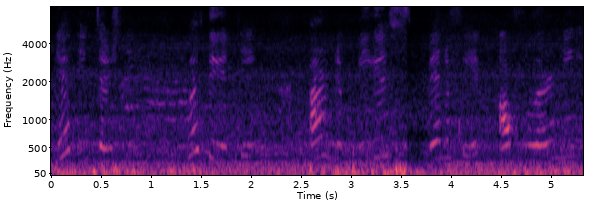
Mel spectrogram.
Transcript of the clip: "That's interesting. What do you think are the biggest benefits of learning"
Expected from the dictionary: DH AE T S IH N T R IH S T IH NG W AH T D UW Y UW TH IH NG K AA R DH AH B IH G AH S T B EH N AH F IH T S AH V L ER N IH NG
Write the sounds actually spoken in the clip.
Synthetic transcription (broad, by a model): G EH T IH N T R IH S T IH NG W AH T D UW Y UW T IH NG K AA R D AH B IH G AH S T B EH N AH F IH T AH F L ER N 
